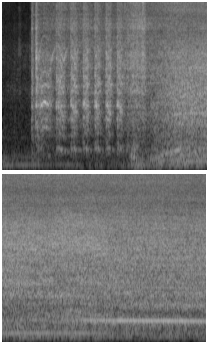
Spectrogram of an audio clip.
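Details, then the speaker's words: Nissan that stalled, lacked pickup and was hard to start, after the throttle body and cam position sensor were refitted: the starter whirs evenly, the engine catches at two seconds and idles smoothly on fuel with the gas switch open. Normal start. "তো আলহামদুলিল্লাহ গাড়ি start হয়ে গেছে start হচ্ছে মূলত এখন এটার গ্যাসের যে সুইচটা সেটা খোলা আছে গাড়ির তেলে চলতেছে স্টারে কোন সমস্যা নাই"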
